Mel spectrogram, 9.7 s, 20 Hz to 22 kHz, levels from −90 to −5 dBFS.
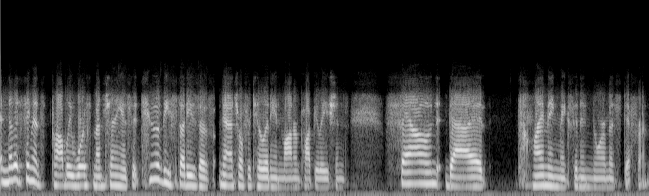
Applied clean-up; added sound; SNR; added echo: none; none; none; none.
